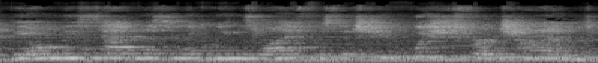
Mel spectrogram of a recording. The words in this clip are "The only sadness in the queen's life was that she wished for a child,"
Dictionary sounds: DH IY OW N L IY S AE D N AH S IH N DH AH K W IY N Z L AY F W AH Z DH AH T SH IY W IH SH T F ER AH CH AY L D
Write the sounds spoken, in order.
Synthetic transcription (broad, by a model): DH IY OW N L IY S AE D N AH S IH N DH AH K W IY N Z L AY F W AH Z DH AH T SH IY W IH SH T F ER AH CH AY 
